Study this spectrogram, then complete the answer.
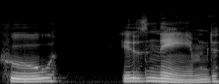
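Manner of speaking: slow, deliberately stretched-out, drawn-out words. Naming a film's main character while clicking back to a page, speaking slowly. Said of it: "I'm speaking slowly".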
